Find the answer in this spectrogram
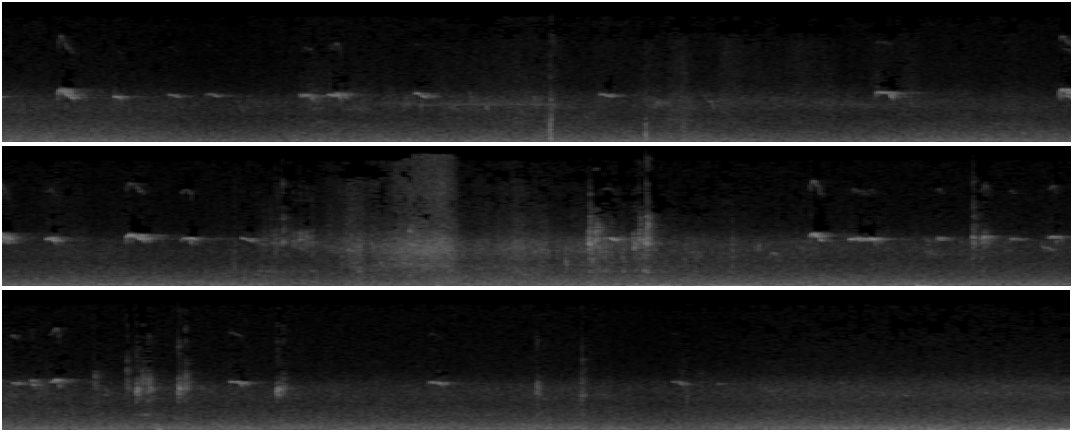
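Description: Bird chirps: many short, high notes, singly and in quick runs, scattered throughout over a steady background hiss, with a brief noisy rush about halfway through.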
